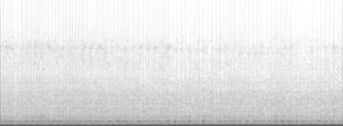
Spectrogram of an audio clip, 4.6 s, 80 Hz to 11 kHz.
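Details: Audi S5 4.2 V8 at first start after intake refit with new gaskets to fix misfire: deep, even idle rumble with steady beat, no stumbles or skips; intake flaps briefly faulted until codes cleared.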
